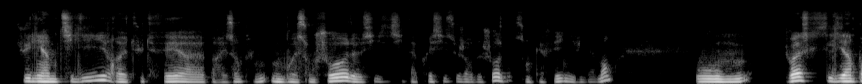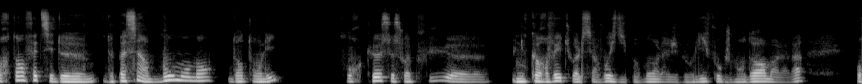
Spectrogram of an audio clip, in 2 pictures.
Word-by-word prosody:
Tu 145 - -3
lis 135 -1 +4
un 130 0 +7
petit 125 0 -5
livre 165 0 -1
et 115 - -3
tu 125 +3 -20
te - - -23
fais, 130 +1 +1
heu, 115 -3 -2
par 110 -1 -21
exemple, 120 +4 -11
une 135 +4 -9
une 125 -3 -1
boisson 115 -1 -7
chaude 145 - +3
si 120 +3 -15
si 125 +2 -20
tu 125 - -23
apprécies 125 +4 -15
ce 130 - -20
genre 120 -2 -15
de 115 - -20
chose, 170 +5 -3
bon 175 - -26
sans 120 - -18
caféine, 130 +5 -9
évidemment. 115 - -10 0.8
Ou 130 0 +6
mmh, 125 +3 +2 0.4
tu - - -26
vois, 165 +4 +9
ce 175 - -9 0.2
il 140 0 -2
est - - +10
important, 145 +6 +2
en 190 - +5
fait, 195 +1 +1
c'est 140 - -1
de 125 -2 +5
mmh, 125 +3 -4
de - - -3
passer 155 +7 +2
un 135 - +3
bon 180 +12 +4
moment 175 -2 +1
dans 135 +1 -1
ton 130 -1 -3
lit 150 +11 -2 0.6
pour 140 -1 -8
que 170 - +4
ce 170 -3 -4
soit 130 -1 -3
plus, 160 +4 -8
heu, 115 -3 -5 0.2
une 130 0 +3
corvée, 140 +2 +3
tu 155 - -16
vois. 125 - 0
Le - - -7
cerveau, 125 +4 -3
il - - 0
se - - -7
dit 110 - -14
pas: 115 - -15
«Bon, 125 +1 -3
là, 120 -1 -11
je 110 - -13
vais 110 - -21
au 110 - -10
lit, 125 +3 -4
il - - -3
faut 130 0 -6
que 115 - -14
je - - -17
m'endorme, 130 +3 +1
ah 115 - -13
là, 105 0 -19
là». 145 +4 -7 0.5
Il - - +2
130 Hz, 280 wpm, -21 LUFS, 120-150 Hz, 0.8 s, est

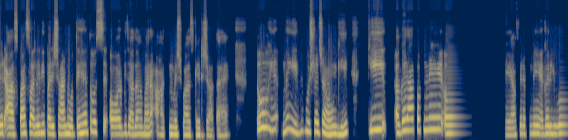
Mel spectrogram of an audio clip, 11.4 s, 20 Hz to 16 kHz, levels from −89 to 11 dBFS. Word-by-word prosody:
फिर 215 0 +2
आस-पास 205 +3 +1
वाले 215 -1 +3
भी 225 - +2
परेशान 200 0 +2
होते 200 0 +1
हैं 235 +3 +5
तो 265 - -1
उससे 250 - -3
और 195 0 +1
भी 210 - -5
ज़्यादा 195 -1 -1
हमारा 190 -1 -1 0.2
आत्मविश्वास 180 -2 -2
गिर 175 -1 -1
जाता 155 -4 -8
है। 170 - -10 0.6
तो 365 +1 +4
ये 310 +1 -4
मैं 300 +6 -1
ये 270 -7 0
भी 240 +5 -5
पूछना 255 -1 0
चहूँगी, 200 -1 +3 0.4
कि 305 +3 +4 0.3
अगर 270 +6 +3
आप 290 0 +2
अपने 295 +1 0 0.2
अ, 215 - +1 1.2
या 175 0 -5
फिर 210 +3 -5
अपने 210 +1 -1
अगर 205 +2 +1
युवा 200 +1 +2
210 Hz, 180 wpm, -12 LUFS, 190-245 Hz, 1.2 s, हैं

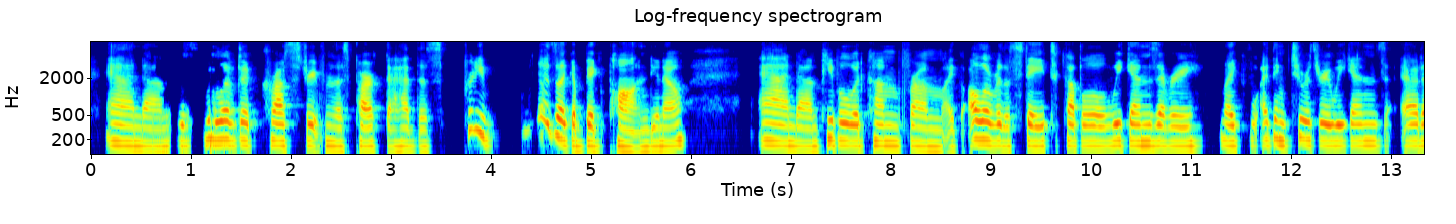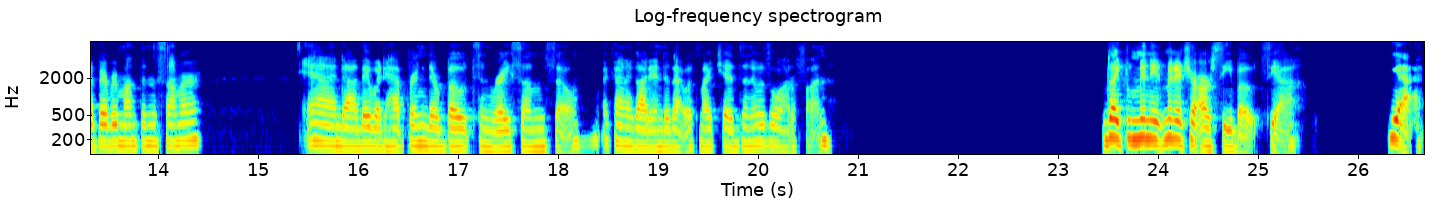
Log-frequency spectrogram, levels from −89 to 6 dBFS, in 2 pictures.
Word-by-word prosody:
and, 170 -4 -1
um, 155 0 -3
jus 170 -1 -6
we 205 0 -2
lived 195 -1 +4
across 180 -1 +2
the 180 - -13
street 175 - -1
from 170 - -7
this 155 -1 -5
park 160 0 +1
that 155 -2 -4
had 155 -1 -4
this 150 0 -9 0.2
pretty 260 -10 -3 0.4
it - - -4
was 370 -4 0
like 210 -5 +6
a - - +6
big 160 0 +1
pond, 145 -3 +1
you 160 - -2
know? 165 +4 -1 0.7
And, 180 -3 0
um, 155 -1 -1
people 190 +2 +2
would 175 -1 +2
come 175 -2 -2
from, 155 -3 -2
like, 145 0 -7
all 200 - +7
over 180 -2 +5
the 160 -2 -2
state 170 +1 -1
a - - -28
couple 170 -2 +2
weekends 175 -1 +2
every 165 -1 0 0.2
like, 170 -2 0 0.2
I 190 - -1
think 190 -3 -2
2 215 - -1
or 195 - +3
3 185 -1 +3
weekends 180 0 0 0.2
out 180 0 +2
of 180 - 0
every 175 0 +3
month 170 0 -5
in 175 - -4
the 170 - -6
summer. 180 +3 -4 1.1
And, 175 -3 -2
uh, 155 -1 +1
they 165 +1 +2
would 155 -1 -1
have 155 -1 -4
bring 170 0 -2
their 160 -2 0
boats 155 0 0
and 150 -2 -6
race 140 +1 -1
'em, 150 -1 -4
so, 180 +4 -7 0.2
I 180 - -10
kinda 170 -3 -4
got 150 -2 +1
into 145 0 -4
that 150 -2 -4
with 150 - -6
my 150 0 -4
kids, 150 +1 -5
and 160 - -6
it - - -5
was 175 0 -5
a 170 - -3
lot 150 -2 -6
of - - -14
fun. 190 -2 -9 2.7
Like 210 +1 +8
mini 205 -1 +6
miniature 195 -1 +4
RC 155 -2 0
boats, - - -6
yeah - - -4 0.9
Yeah - - +7
170 Hz, 195 wpm, -24 LUFS, 155-180 Hz, 2.7 s, Like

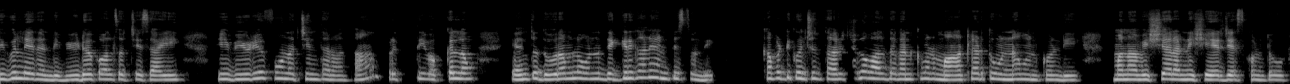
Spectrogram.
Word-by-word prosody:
దిగులు 270 +4 +3
లేదండి 225 -5 +1
video 225 +2 +2
calls 235 -1 0
ఒచ్చేసాయి. 215 -1 -1 0.5
ఈ - - +2
వీడియో 245 +4 +2
ఫోను 275 -2 +1
ఒచ్చిన 245 +1 -3
తర్వాత 205 -3 -5 0.3
ప్రతి 245 +3 -6
ఒక్కళ్ళం 260 +3 +2 0.5
ఎంత 235 - -1 0.2
దూరంలో 260 +4 +3
ఉన్న 260 0 0
దెగ్గరగానే 285 +7 +1
అనిపిస్తుంది. 260 -7 -2 0.5
కాబట్టి 280 +2 0
కొంచెం 275 0 +1
తరచుగా 245 +5 0
వాళ్ళతో 260 -2 +2
గనుక 240 +1 -1
మనం 250 -3 0
మాట్లాడుతూ 255 +5 0
ఉన్నామనుకోండి. 220 -3 0 0.5
మన 225 0 +5 0.2
విషయాలన్నీ 225 0 +2
షేర్ 215 -2 +4
జేసుకుంటూ, 210 0 -2
240 Hz, 135 wpm, -24 LUFS, 220-260 Hz, 0.5 s, మన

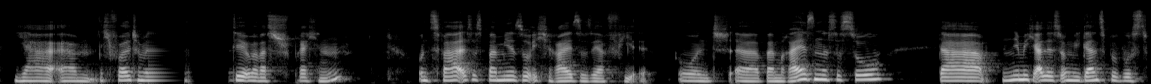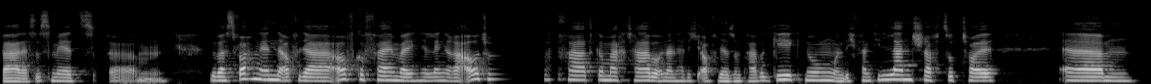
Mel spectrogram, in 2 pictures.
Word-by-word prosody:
Ja, 160 -1 0
ähm, 155 -1 -2
ich 175 - -11
wollte 195 0 +2
mit 180 0 -2 0.6
dir 190 -2 +4
über 170 0 +1
was 160 0 -2
sprechen. 165 - -5 0.6
Und 185 -1 -1
zwar 185 +1 +3
ist 200 - -2
es 210 -1 -4
bei 195 -1 +1
mir 200 +1 +3
so, 190 +1 0
ich 160 -4 -6
reise 150 +1 +1
sehr 140 -1 -2
viel. 140 -2 -9 0.2
Und, 155 -3 -4
äh, 145 -2 0
beim 145 0 +1
Reisen 230 +10 +5
ist 220 0 0
es 205 0 -5
so, 230 +3 +1 0.5
da 170 -2 +3
nehme 210 +4 +4
ich 215 - +3
alles 190 0 +3
irgendwie 185 -1 +2
ganz 185 +2 +3
bewusst 170 -4 -5
wahr. 145 0 +4
Das 135 0 -4
ist 170 +3 -9
mir 165 -2 -1
jetzt, 155 0 -6
ähm, 85 - -8 0.4
übers 185 -1 0
Wochenende 230 -6 +4
auch 175 - -12
wieder 170 +1 +2
aufgefallen, 215 -4 0
weil 170 -1 +2
ich 170 - -5
'ne 175 - -4
längere 170 -2 -2
Autofahrt 235 -3 -4
gemacht 195 -2 -2
habe 185 -2 +2
und 160 - -3
dann 160 0 -2
hatte 155 0 -6
ich 155 - -10
auch 150 +1 -5
wieder 155 -2 0
so 150 - -5
'n 150 - -5
paar 150 0 -4
Begegnungen 190 +1 +1
und 150 -3 -2
ich 150 0 -8
fand 175 -1 -6
die 210 +1 0
Landschaft 220 -4 +1
so 185 0 -4
toll. 175 -2 +1 0.6
Ähm, 175 -2 +3
180 Hz, 180 wpm, -22 LUFS, 160-200 Hz, 0.6 s, Reisen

